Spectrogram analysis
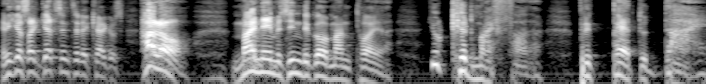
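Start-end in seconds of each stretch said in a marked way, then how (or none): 1.4-7.1 slow delivery, weighting every word. Retelling an actor performing his famous line: Inigo Montoya voice. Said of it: "You did that well".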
